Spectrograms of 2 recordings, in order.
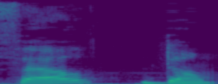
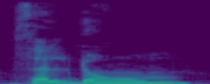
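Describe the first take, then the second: First: The stress is on the first syllable. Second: The stress is on the second syllable. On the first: The speaker calls it right. "the pronunciation is on the first syllable sel" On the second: The speaker calls it wrong. "We are not going to give stress on the second syllable"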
